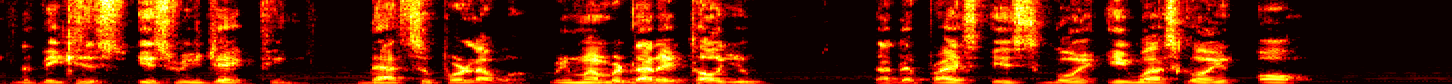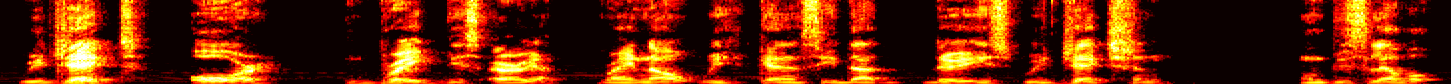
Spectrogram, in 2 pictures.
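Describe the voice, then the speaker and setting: A man from Puerto Rico with a Puerto Rican Spanish accent and Spanish as his first language, giving halting live trading commentary while he reads the chart aloud. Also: on the low side, flat delivery, a bit bright, faint music behind. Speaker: live trader.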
